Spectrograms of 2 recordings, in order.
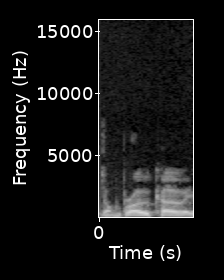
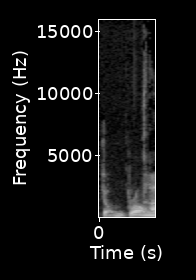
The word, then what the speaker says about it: Don Broco: Is it Dombroco? Is it Dombroco? A lot of people add an N in there, so it's Dombronco.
